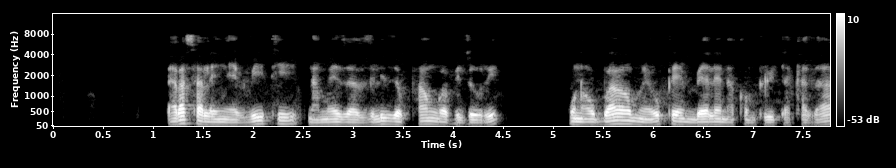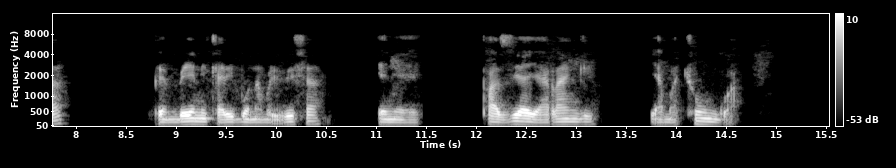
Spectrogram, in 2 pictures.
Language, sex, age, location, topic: Swahili, male, 36-49, Wajir, education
